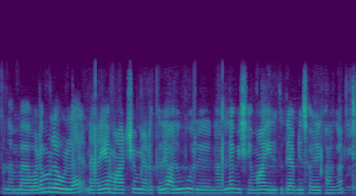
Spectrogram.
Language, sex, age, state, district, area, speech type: Tamil, female, 18-30, Tamil Nadu, Mayiladuthurai, rural, spontaneous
